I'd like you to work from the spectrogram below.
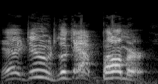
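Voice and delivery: high, loud shouted warning; retold warning shout. Caster retelling his ping to a teammate, loud warning yell. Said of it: "I was like".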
